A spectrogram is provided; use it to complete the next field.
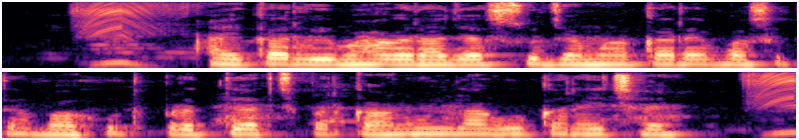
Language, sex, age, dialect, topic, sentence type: Maithili, male, 18-24, Angika, banking, statement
